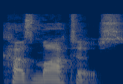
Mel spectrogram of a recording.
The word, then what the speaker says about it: Cosmatos: Cosmatos. Oh, Cosmatos.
